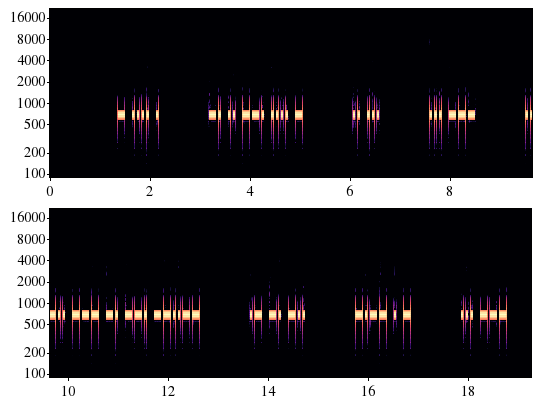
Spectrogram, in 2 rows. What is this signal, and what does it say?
Morse code, heard as a keyed tone, about 25 wpm, 700 Hz. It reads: THE NIGHT IS SO LONG, AND YET SO
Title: 3x Word-Spacing - Sentences from Top 500 Words - 25wpm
